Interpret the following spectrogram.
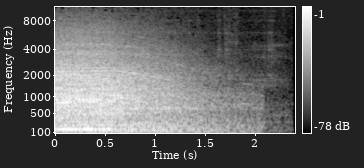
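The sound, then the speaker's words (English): A bus engine rumbles loudly at first with a low droning hum, then steadily fades as the vehicle pulls away over a couple of seconds, with no one speaking. “And, you know, I've heard a bus in Luxembourg. They don't sound like that.”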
